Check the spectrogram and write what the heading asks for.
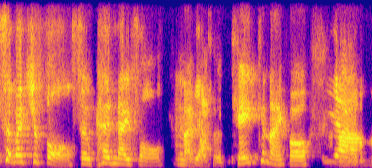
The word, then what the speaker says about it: Kneifel: It's Kneifel, and this is what I always say. I always say the K is hard, and then think fork and knife.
